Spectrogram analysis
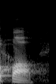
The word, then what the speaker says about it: football: He takes the T out.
